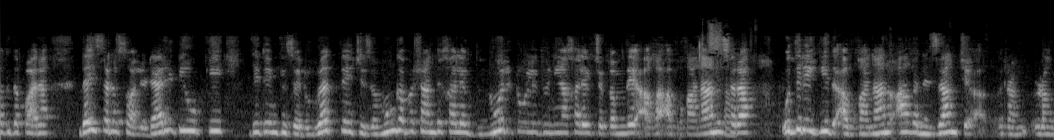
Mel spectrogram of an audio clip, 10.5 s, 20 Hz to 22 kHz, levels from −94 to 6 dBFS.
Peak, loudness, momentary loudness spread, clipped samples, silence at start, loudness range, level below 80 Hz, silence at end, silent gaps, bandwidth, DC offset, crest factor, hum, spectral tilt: -12 dBFS; -29 LUFS; 9 LU; under 0.1%; 0 s; 3 LU; -76 dBFS; 0 s; none; 11 kHz; under 0.1%; 16 dB; none; -5 dB/octave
